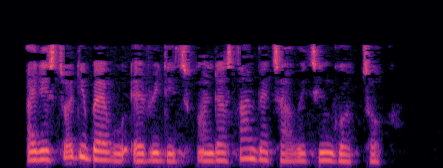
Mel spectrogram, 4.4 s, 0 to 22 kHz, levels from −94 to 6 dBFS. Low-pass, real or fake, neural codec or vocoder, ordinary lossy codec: 7.2 kHz; real; none; MP3, 32 kbps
